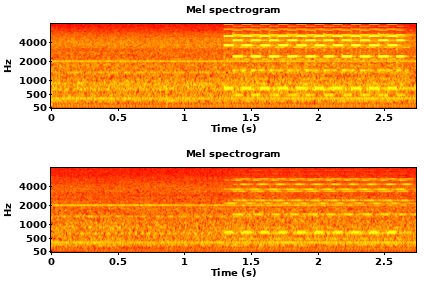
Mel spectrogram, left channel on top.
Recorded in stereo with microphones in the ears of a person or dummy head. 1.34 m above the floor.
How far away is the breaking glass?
No breaking glass in this recording.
